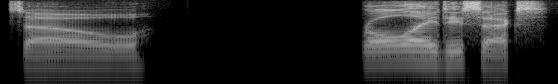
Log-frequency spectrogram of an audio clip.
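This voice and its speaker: A man's voice: on the low side, fairly even intonation, drawn-out words, smooth, no room sound, lo-fi sound. A man acting as game master in a casual online tabletop session, rambling and thinking aloud as he narrates. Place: online voice call.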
